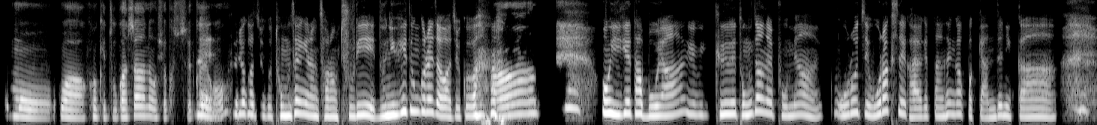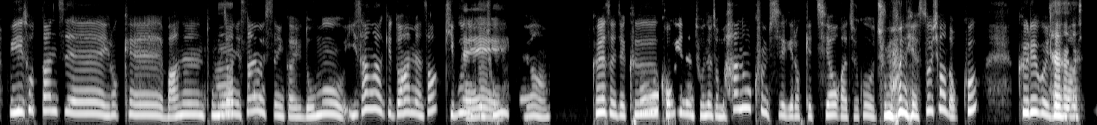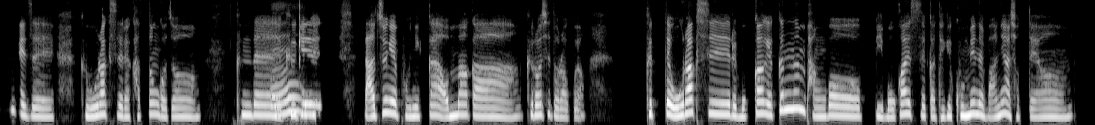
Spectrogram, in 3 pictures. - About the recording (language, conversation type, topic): Korean, podcast, 옛날 놀이터나 오락실에 대한 기억이 있나요?
- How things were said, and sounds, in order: laugh; background speech; laughing while speaking: "주머니에"; laugh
